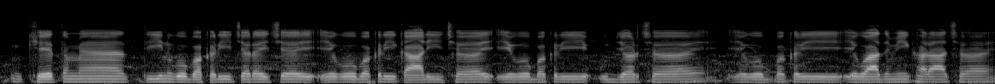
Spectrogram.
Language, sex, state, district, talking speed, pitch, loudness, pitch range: Magahi, male, Bihar, Samastipur, 120 wpm, 120 Hz, -30 LUFS, 120-125 Hz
